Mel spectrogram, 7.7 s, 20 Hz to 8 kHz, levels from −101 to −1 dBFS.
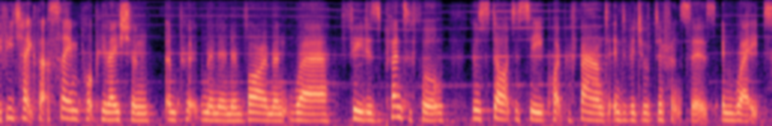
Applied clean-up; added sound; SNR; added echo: neural separator model SepFormer DNS4.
